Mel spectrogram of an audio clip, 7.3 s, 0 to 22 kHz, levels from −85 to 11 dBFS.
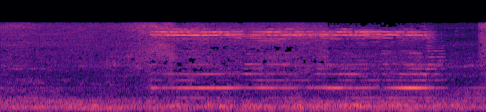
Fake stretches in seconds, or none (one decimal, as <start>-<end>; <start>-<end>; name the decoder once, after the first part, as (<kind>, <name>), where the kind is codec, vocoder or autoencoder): none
